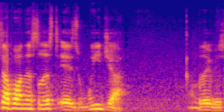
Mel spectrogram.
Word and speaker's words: Ouija: Next up on this list is Ouija, I believe is how it's pronounced.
